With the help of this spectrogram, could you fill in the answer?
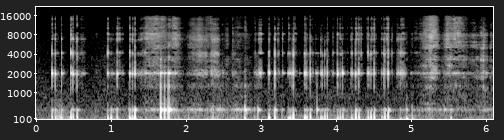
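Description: The cracked glass carafe from a French coffee press is tapped in quick, irregular bursts. Each tap gives a short, dull knock with a bright glassy clink and faint steady ringing tones in the low-mid and upper-mid range, and the sound dies away almost immediately between taps.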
